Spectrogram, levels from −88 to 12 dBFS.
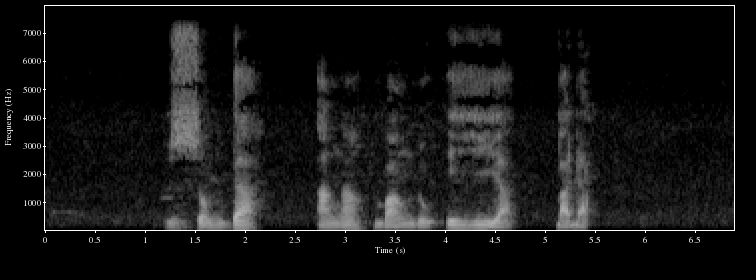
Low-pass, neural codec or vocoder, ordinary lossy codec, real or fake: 7.2 kHz; none; AAC, 48 kbps; real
